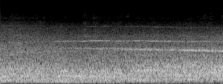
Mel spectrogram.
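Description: War sound effects played loud through an arena PA: a dense rumble, with a thin whistle that starts about half a second in and slowly falls in pitch, like an incoming shell.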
